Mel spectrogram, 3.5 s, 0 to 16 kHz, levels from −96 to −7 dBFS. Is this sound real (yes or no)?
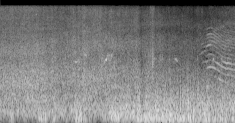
yes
